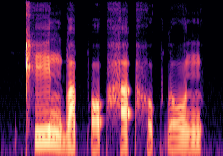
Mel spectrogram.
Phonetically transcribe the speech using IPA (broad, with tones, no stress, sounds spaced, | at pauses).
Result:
kʰ iː˥˩ n b a˦˥ p̚ ʔ ɔ˨˩ ʔ h a˨˩ ʔ h o˨˩ k̚ l o˦˥ n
